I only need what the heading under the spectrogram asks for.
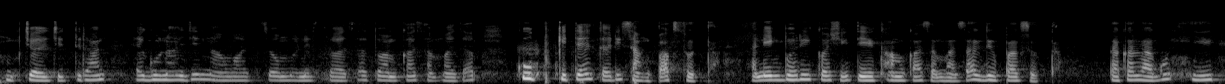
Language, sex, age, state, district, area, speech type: Goan Konkani, female, 18-30, Goa, Salcete, urban, spontaneous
